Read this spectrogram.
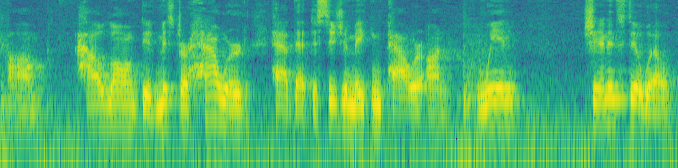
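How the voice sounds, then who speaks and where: Male trial attorney, middle register, deliberate courtroom questioning, slightly noisy room recording. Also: medium pitch. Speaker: defense attorney.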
